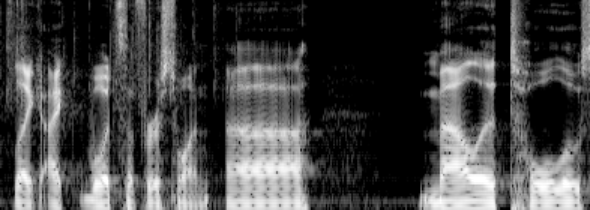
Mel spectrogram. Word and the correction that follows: maltitol: syrup, maltitol.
